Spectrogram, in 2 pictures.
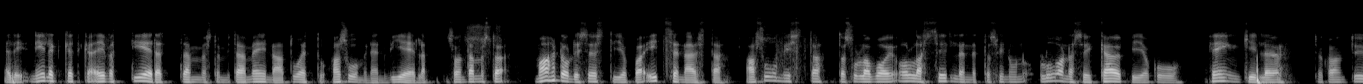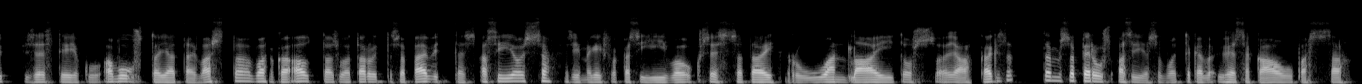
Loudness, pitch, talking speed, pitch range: -23 LUFS, 115 Hz, 120 wpm, 105-130 Hz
